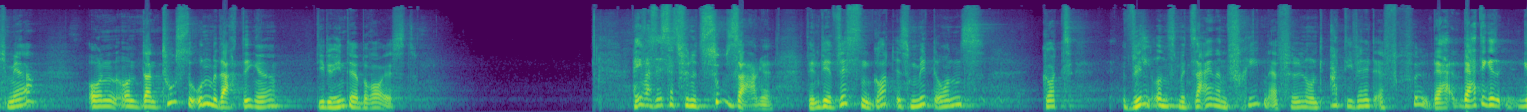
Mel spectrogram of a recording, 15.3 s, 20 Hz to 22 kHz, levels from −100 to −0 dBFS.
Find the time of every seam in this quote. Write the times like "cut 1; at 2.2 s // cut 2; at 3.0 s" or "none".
cut 1; at 6.2 s // cut 2; at 13.3 s // cut 3; at 14.3 s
